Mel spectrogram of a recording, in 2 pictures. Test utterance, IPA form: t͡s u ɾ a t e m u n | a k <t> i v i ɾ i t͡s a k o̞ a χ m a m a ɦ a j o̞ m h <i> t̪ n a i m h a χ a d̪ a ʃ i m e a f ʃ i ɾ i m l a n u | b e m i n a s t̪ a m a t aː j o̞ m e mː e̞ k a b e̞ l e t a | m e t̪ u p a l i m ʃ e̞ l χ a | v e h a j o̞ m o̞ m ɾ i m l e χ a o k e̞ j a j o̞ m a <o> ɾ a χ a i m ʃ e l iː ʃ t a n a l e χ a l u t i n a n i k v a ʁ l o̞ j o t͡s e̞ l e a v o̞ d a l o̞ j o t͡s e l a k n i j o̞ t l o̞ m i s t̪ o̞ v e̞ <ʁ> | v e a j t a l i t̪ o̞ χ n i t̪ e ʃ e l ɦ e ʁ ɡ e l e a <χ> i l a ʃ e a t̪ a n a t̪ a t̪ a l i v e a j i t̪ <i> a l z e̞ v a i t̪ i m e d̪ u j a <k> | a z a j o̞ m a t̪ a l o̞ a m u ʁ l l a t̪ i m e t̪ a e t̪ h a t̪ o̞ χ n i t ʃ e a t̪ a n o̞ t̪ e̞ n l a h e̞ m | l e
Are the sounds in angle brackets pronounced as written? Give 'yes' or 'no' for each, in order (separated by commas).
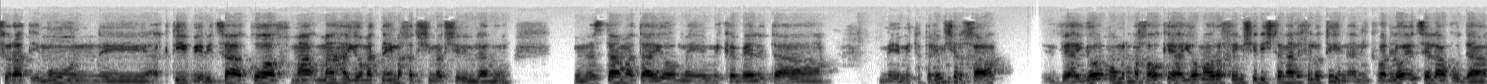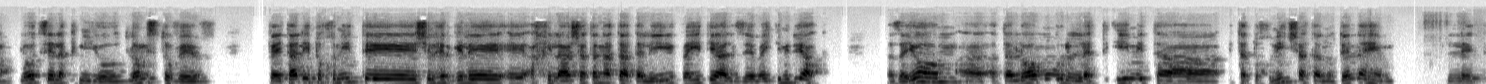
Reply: yes, no, yes, no, yes, yes, yes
